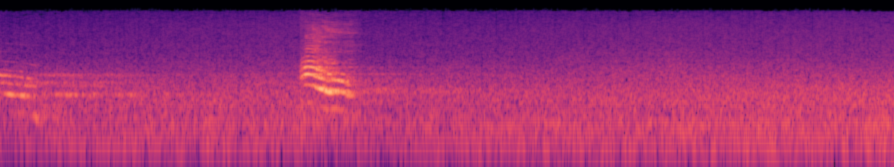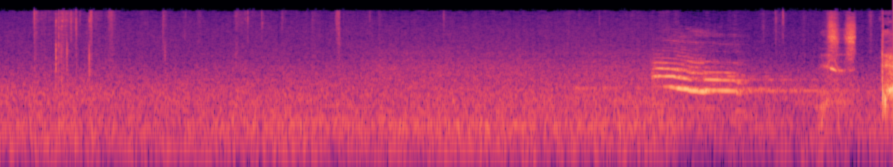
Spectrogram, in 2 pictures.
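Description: Two big cats trade long, drawn-out calls while courting, one at the start and another near the end, rising and falling and carrying over quiet wind in an open mountain setting.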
